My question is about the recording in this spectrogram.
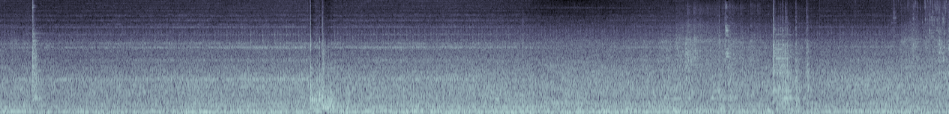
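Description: A Coleman Triton propane camp stove being lit: an igniter click about half a second in, then a few knocks of the grate and pot as the flame is set, over a steady low rumble. Near the end, water starts pouring from a jug into the saucepan.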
